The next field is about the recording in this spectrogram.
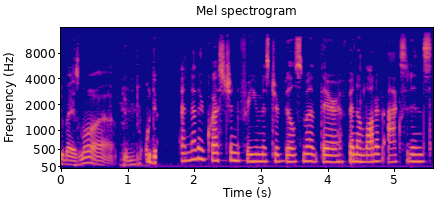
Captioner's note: speaking French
